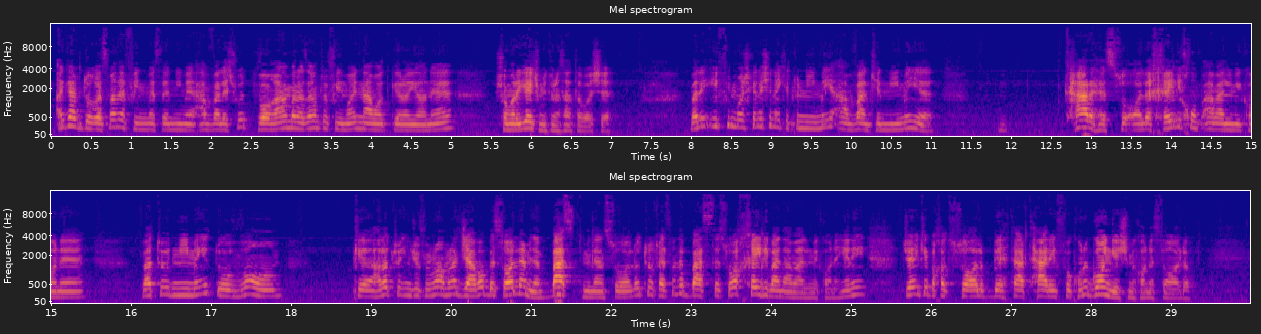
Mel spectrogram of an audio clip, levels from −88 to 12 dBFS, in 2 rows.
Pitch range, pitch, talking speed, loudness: 150-205 Hz, 170 Hz, 150 wpm, -29 LUFS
